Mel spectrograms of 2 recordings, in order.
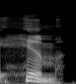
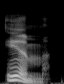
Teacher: It often sounds like im because the H gets dropped. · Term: connected speech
